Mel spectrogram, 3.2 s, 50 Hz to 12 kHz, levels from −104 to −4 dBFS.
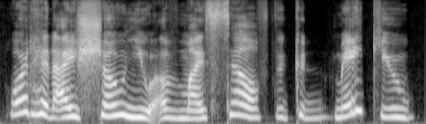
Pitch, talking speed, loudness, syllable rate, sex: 260 Hz, 205 wpm, -15 LUFS, 4.0 syllables/s, female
